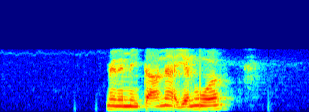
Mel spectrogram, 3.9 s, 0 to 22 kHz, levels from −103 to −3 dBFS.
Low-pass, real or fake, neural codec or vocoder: 3.6 kHz; real; none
